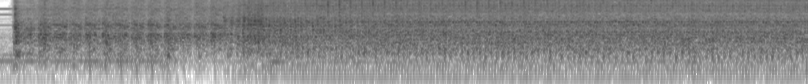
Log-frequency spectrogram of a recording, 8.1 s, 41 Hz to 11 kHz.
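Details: 2006 VW Passat 2.0 turbo that had no compression and would not start because of a snapped timing chain (intake camshaft not turning); after chain replacement it gives a short crank, a quick catch and a steady, even idle with no knocks; normal start.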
